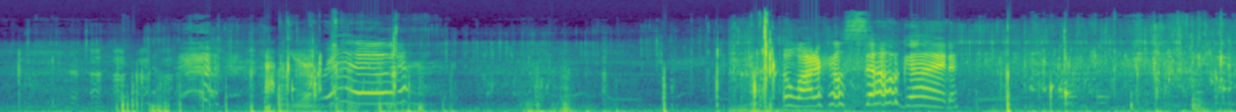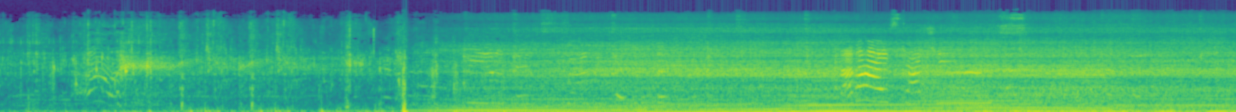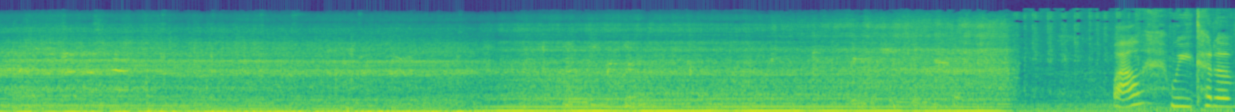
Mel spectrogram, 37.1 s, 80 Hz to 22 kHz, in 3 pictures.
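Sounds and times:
outboard motor running: 0:01.9 - 0:37.0.

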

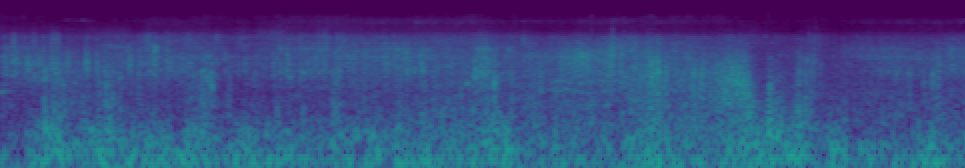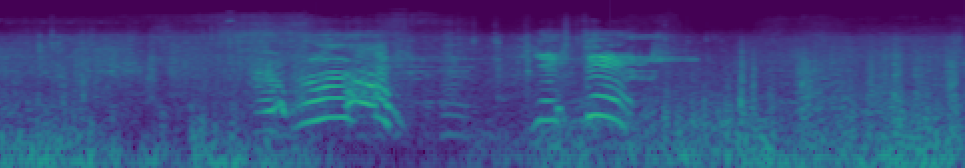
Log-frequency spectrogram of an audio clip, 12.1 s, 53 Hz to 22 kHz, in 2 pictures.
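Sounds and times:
tyres rumbling on dirt trail: 0:00.0 - 0:12.0
wind buffeting microphone: 0:00.0 - 0:12.0.

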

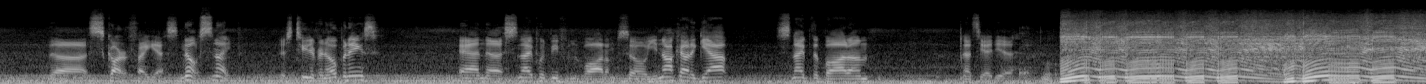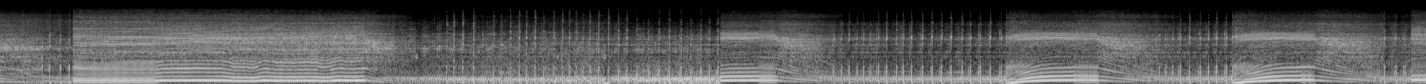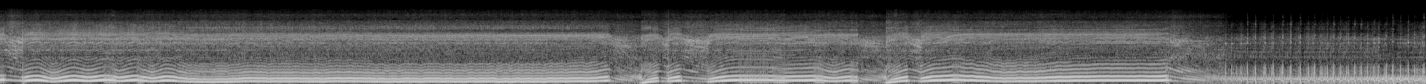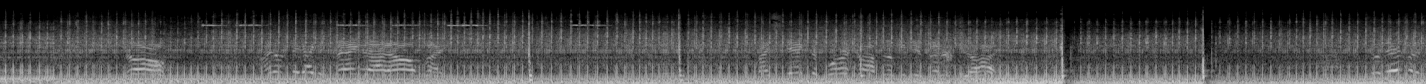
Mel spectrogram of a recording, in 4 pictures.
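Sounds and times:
chainsaw cutting wood: 0:10.4 - 0:57.0.

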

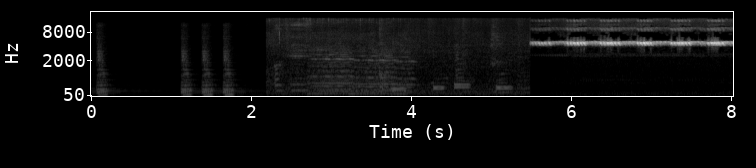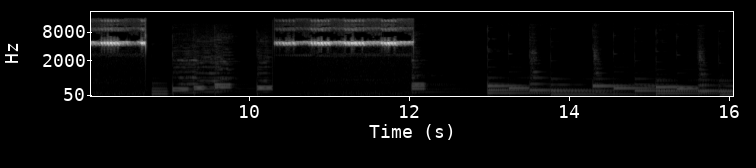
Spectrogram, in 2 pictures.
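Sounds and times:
plucky keyboard music: 0:01.1 - 0:05.5, 0:13.0 - 0:16.0
cricket chirping trill: 0:05.5 - 0:08.7, 0:10.3 - 0:12.1.

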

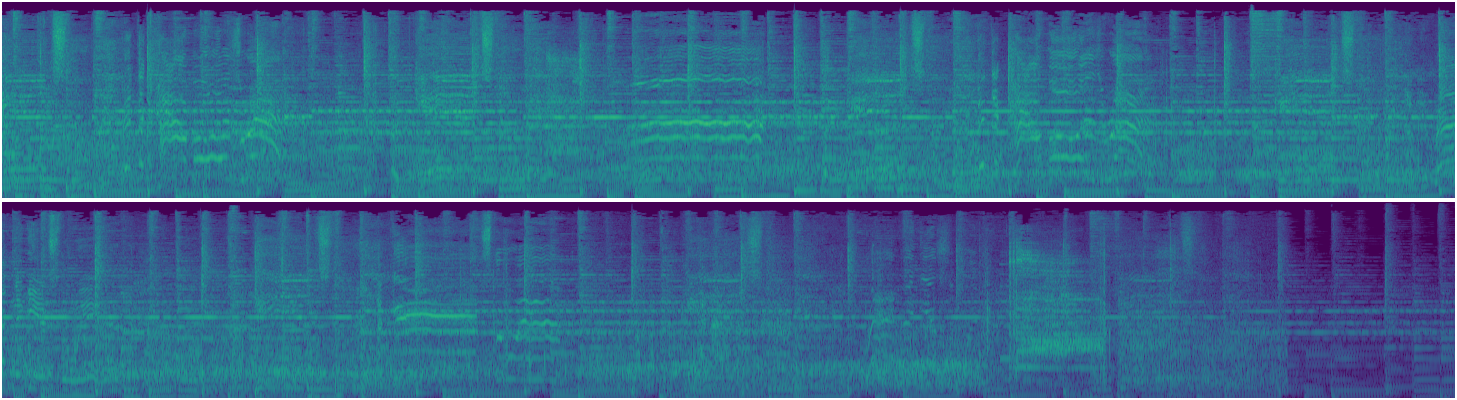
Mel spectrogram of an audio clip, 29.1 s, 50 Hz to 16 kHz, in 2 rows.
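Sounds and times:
skateboard clacking: 0:00.0 - 0:27.4
skateboard wheels rolling: 0:00.0 - 0:27.4
music soundtrack: 0:00.0 - 0:29.0.

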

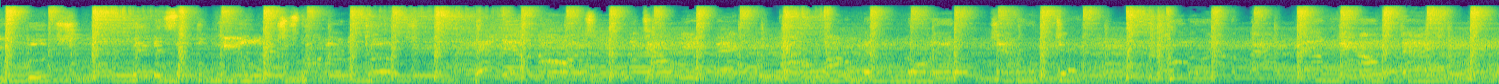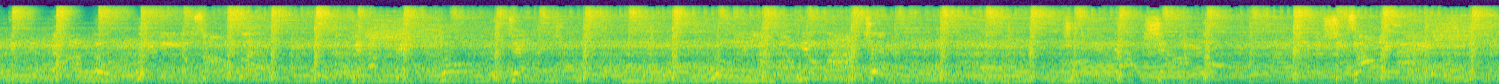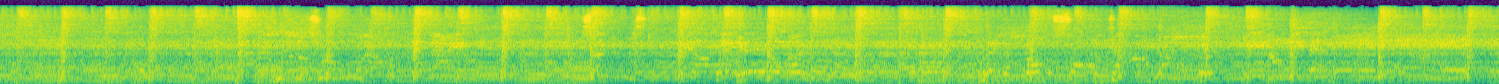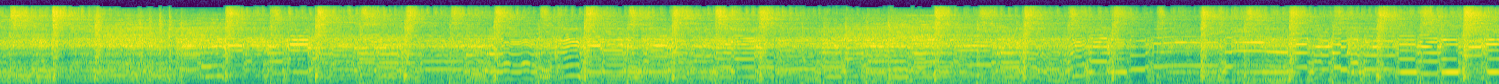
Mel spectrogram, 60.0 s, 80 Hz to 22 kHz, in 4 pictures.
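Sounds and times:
bass guitar: 0:00.0 - 0:59.9
drum kit: 0:00.0 - 0:59.9
electric guitars: 0:00.0 - 0:59.9.

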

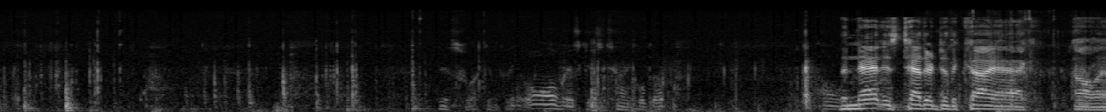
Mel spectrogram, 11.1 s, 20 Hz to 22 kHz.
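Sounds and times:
light knocks and rattles: 0:00.0 - 0:08.3.

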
